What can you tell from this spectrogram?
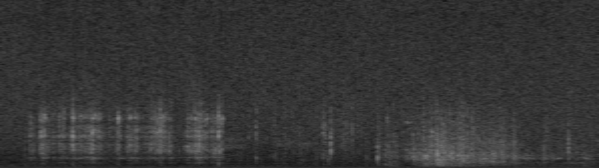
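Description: Ice clinking and rattling as a piece is picked out by hand, a quick run of small sharp clicks, followed about four seconds in by a brief rustling noise, over a steady low hum.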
